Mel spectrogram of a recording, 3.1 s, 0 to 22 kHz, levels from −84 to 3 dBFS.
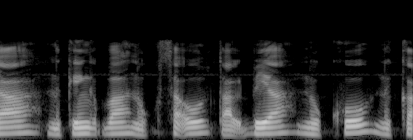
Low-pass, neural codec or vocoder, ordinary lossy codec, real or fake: none; none; none; real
